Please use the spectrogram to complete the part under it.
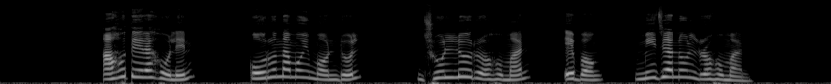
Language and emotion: Bengali, neutral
